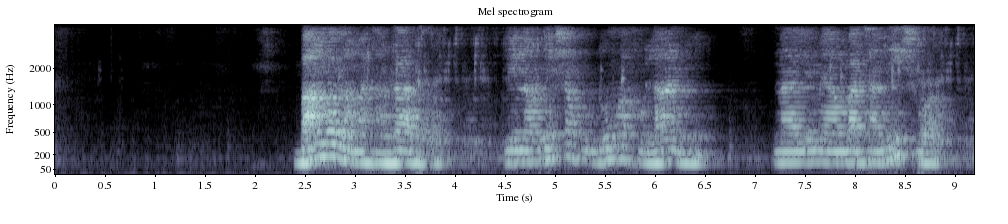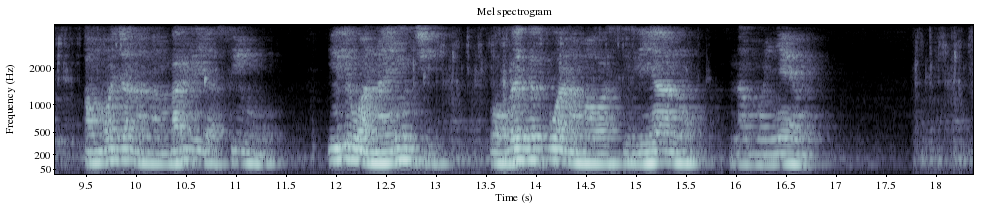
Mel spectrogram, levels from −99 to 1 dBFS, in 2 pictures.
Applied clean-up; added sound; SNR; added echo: neural separator model SepFormer DNS4.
